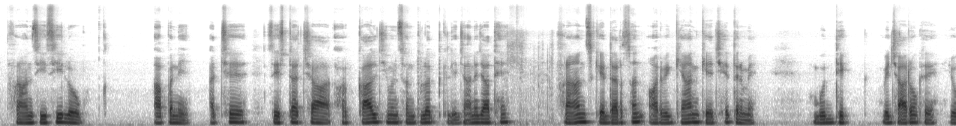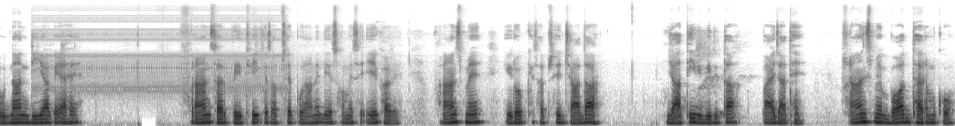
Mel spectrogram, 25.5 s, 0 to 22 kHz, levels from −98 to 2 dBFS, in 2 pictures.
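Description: From 13.18 to 16.59 s, timecode bleed from a neighbouring track or cable adds a faint chirping warble, about 30 dB down, shown on a spectrogram as paired lines near 1 and 2 kHz.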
